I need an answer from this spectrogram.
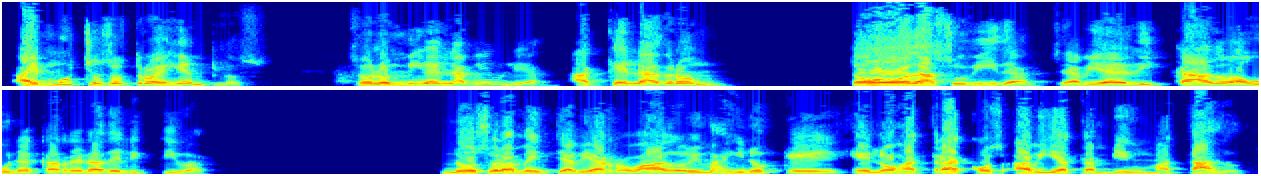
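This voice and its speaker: A man preaching an evangelistic sermon in a family home, addressing online listeners, swinging from loud, slow lines down to hushed ones. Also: sits high. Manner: dynamic preaching, swells loud then drops to near whisper.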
